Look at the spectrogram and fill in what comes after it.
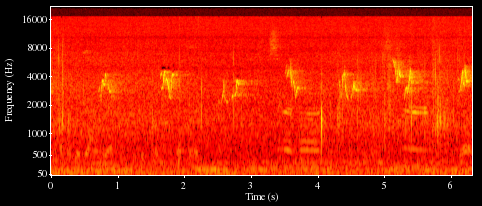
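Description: A songbird calling: short high chirps repeated about once a second, over a low steady rumble.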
